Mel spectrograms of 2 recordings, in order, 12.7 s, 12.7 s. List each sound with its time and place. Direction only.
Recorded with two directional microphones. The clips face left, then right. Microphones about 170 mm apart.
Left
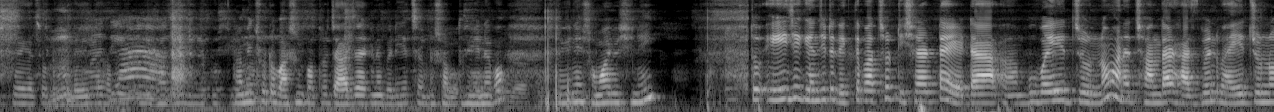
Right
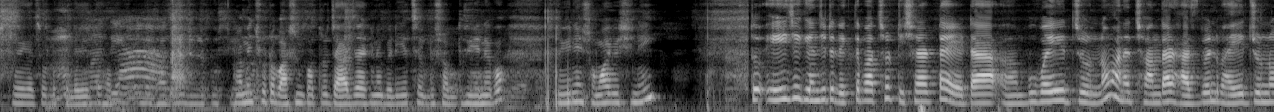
2.3 s speech: 20° right (ahead or behind)
7.5 s a woman's voice: 40° right (ahead or behind)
